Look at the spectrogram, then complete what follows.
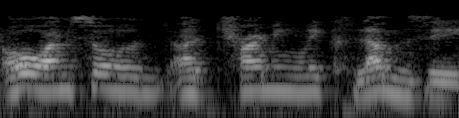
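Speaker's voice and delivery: slow, bumbling, very British charm. Mocking clumsy romantic comedy leads: Hugh Grant impression. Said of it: "like a Hugh Grant".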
